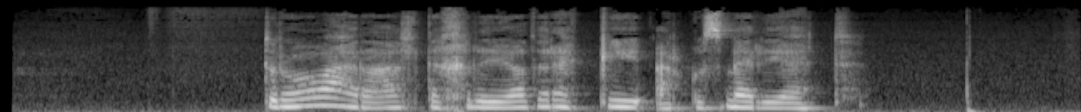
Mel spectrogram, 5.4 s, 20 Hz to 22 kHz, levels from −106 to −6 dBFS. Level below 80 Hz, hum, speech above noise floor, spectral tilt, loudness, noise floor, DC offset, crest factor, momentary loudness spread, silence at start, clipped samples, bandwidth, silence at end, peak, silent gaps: -58 dBFS; none; 33 dB; -4 dB/octave; -31 LUFS; -63 dBFS; under 0.1%; 20 dB; 23 LU; 1.3 s; under 0.1%; 16 kHz; 0.55 s; -14 dBFS; none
